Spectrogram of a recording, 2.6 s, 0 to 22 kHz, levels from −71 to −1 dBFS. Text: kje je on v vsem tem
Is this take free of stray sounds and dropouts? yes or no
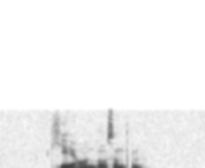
no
